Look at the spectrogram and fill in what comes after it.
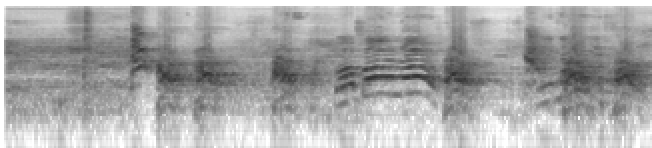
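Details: New puppy Rambo barking for the first time while trying to play with Mr. Bobo: a quick series of short, sharp yips and a brief whining cry, with people talking in between.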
